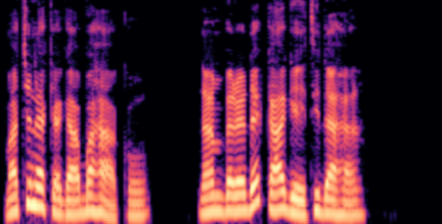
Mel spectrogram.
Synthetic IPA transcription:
ma˨t͡ʃi˦ne˦ke˨ɡa˨a˨ɡ͡ba˦ɦa˨a˨kʊ˦ | na˨m̩˨be˨ɾe˨de˦ka˨a˦ɡe˨e˨ti˦da˦ɦa˦

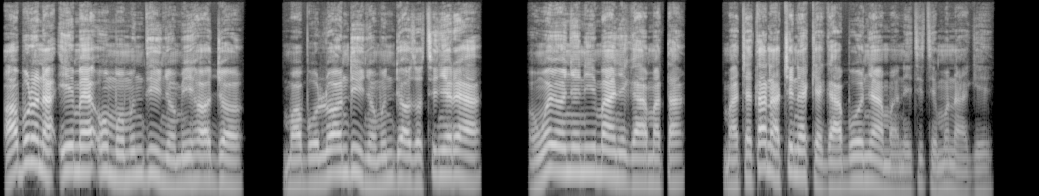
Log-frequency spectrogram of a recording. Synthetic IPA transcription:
ɔ˦bʊ˦ɾʊ˦na˨ʔi˦me˦ʊ˦mʊ˨m̩˦n̩˦di˦˨ɲo˨m̩˦i˦ɦɔ˦d͡ʒɔ˦ | m˨ɔ˨bʊ˨lʊ˦ɔ˦n̩˦di˦i˨ɲo˨m̩˦n̩˦dɪ˦ɔ˦zɔ˦ti˦ɲe˦ɾe˦ɦa˦ | o˨ŋʷe˦jo˦ɲe˦ni˦ma˦˨ɲɪ˦ɡa˨a˦ma˦ta˦ | ma˨t͡ʃe˨ta˦na˨t͡ʃi˦ne˦ke˨ɡa˨a˨bʊ˦o˦ɲe˦a˨ma̰˨nḛ˨ti˦ti˨m̩˦na̰˨ɡɪ̰˦

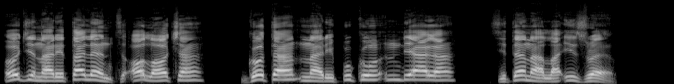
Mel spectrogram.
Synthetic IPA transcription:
o˦d͡ʒi˨na˨ɾɪ˨ta˦le˨n̩˨tɔ˦lɔ˨ɔ˦t͡ʃa˦ | ɡo˦ta˦na˨ɾi˨pu˦ku˦n̩˦dɪ˦a˦ɣa˦ | si˨te˦na˨la˨ʔi˦zrḛ˨l

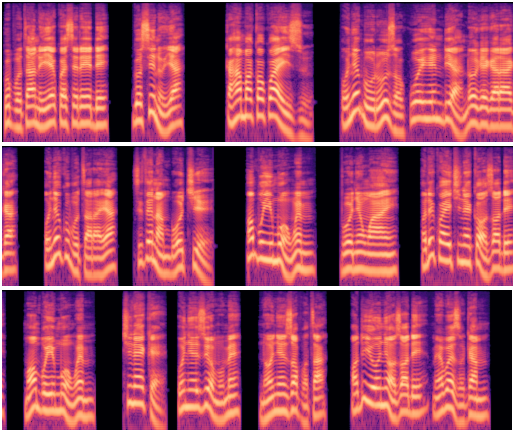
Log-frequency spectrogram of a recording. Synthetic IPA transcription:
kʷu˦p̬ʊ˨ta˦n˨i˦ɦe˦kʷe˦sɪ˦ɾɪ˦dɪ˦ | ɡo˨si˦nu˨ja˦ | ka˨ɦa˦ɡ͡ba˦kɔ˦kʷa˦i˨zṵ˨ | o˦ɲe˦bʊ˨ɾu˨˦ʊ˦zɔ˨kʷu˦o˦i˦ɦe˦n̩˦dɪ˦a˨no˦ɡe˦ɡa˨ɾa˨˦a˦ɡa˦ | o˦ɲe˦k̬ʷu˦p̬ʊ˨ta˨ɾa˨ja˦ | si˦t̬e˦na˨ŋ͡m̩˨ɡ͡bʊ˨o˦t͡ʃi˦ḛ˨ | ɔ˦bʊ˨ɣi˦mu˦o˨ŋʷe˦m̩˦ | bʊ˨o˦ɲe˦ŋʷa˦ɲɪ˦ | ɔ˨dɪ˦kʷa˦ɣɪ˦t͡ʃi˦ne˦ke˨ɔ˨zɔ˦dɪ˦ | m˨ɔ˦bʊ˨ɣi˦mu˦o˨ŋʷe˦m̩˦ | t͡ʃi˦ne˦kḛ˨o˦ɲe˦e˦zi˦o˨mu˨me˦ | no˨˦ɲe˦n̩˦zɔ˦pʊ˨ta˦ | ɔ˨dɪ˦jo˦ɲe˦ɔ˨zɔ˦dɪ˦me˨wʷe˦zʊ˨ɡa˦m̩˦

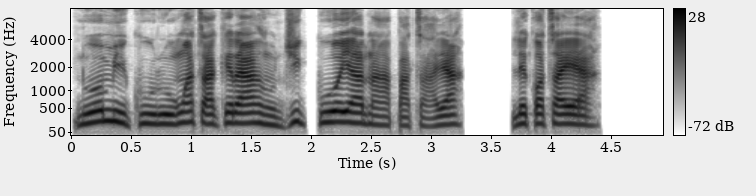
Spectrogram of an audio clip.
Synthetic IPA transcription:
no˦mi˨ku˨ɾu˨ŋʷa˦ta˨kɪ˦ɾa˦ɦʊ˨d͡ʒi˦k͡pu˦o˦ja˦na˨a˨pa˨ta˨ja˦ | lɪ˦kɔ˦ta˦ja˦

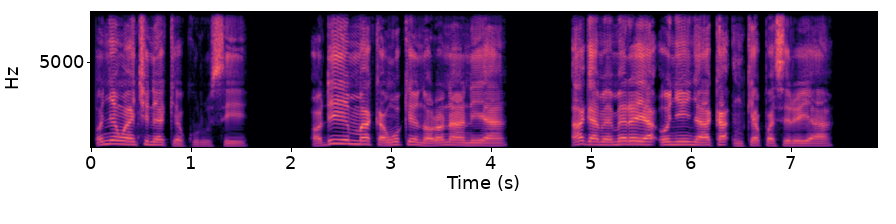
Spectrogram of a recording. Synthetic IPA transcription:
o˦ɲe˦ŋʷa˨ɲ̩˦t͡ʃi˦ne˦ke˨kʷu˨ɾṵ˨sɪ˦ | ɔ˨dɪ˦ɣɪ˦m̩˦ma˦ka˨ŋʷo˦ke˦nɔ˨ɾɔ˦na˨nɪ˦ja˦ | a˦ɡa˨me˨me˦ɾe˦ja˦ʔo˦ɲe˦i˦ɲa˨a˦ka˦ŋ̩˨ke˦kʷe˨sɪ˦ɾɪ˦ja˦

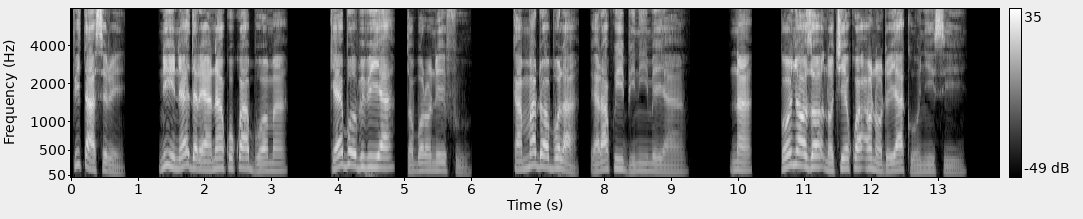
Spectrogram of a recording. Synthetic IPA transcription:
pi˦ta˨sɪ˨ɾɪ̰˨ | niː˦ɦi˨ne˦e˦de˨ɾe˨ja˨na˦a˦kʷʊ˦kʷa˦bʊ˨ɔ˦ma˦ | ke˦e˦bo˨bi˦bi˦ja˦tɔ˨ɡ͡bɔ˦ɾɔ˦ne˦fṵ˨ | ka˨m̩˦ma˦dɔ˨bʊ˦la̰˨ɣa˨ɾa˦kʷi˦bi˨ni˦me˦ja˦ | na˨ | ko˦ɲe˦ɔ˦zɔ˦nɔ˨t͡ʃi˦e˦kʷa˦ɔ˦nɔ˨dʊ˨ja˦ko˦ɲe˦i˦si˦

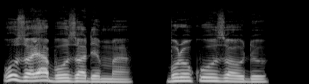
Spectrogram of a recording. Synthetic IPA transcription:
ʊ˦zɔ˨ja˦bʊ˨ʊ˦zɔ˦dɪ˨m̩˦ma˦ | bʊ˦ɾʊ˦kʷʊ˦ʊ˦zɔ˦u˨do˦

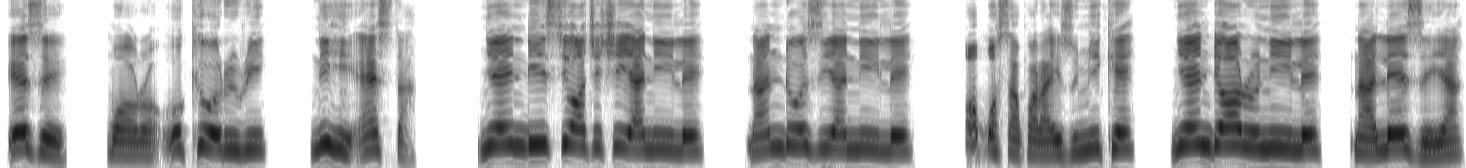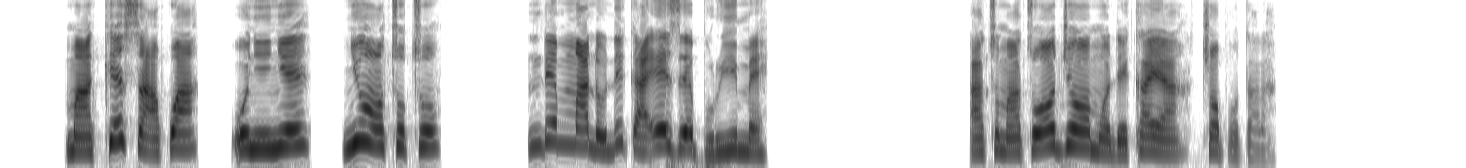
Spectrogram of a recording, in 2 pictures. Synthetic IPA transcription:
e˦ze˨ | k͡pɔ˨ɾɔ˨ʔo˦ke˦o˨ɾi˨ɾi˦ | ni˦ɦi˨ʔɛ˦sta̰˨ | ɲe˦n̩˦di˦si˦ɔ˦t͡ʃɪ˦t͡ʃɪ˦ja˦niː˦le˦ | na˨n̩˦dɪ˦o˦zi˨ja˦niː˦le˦ | ɔ˦k͡pɔ˨sa˨kʷa˨ɾa˨i˨zu˨mi˦ke˦ | ɲe˦n̩˦dɪ˦ɔ˦ɾʊ˦niː˦le˦ | na˨le˦ze˨ja˦ | ma˨ke˦sa˨kʷa˦ | o˨ɲi˨ɲe˦ | ɲe˦ɔ˦tʊ˦tʊ˦ | n̩˦dɪ˦m̩˦ma˦dʊ˨dɪ˦ka˨e˦ze˦pu˨ɾi˦me˦ | a˨tʊ˨ma˨tʊ˨ɔ˦d͡ʒɔ˦mɔ˨dɪ˨ka˦ja˦t͡ʃɔ˦pʊ˨ta̰˨ɾa̰˨

